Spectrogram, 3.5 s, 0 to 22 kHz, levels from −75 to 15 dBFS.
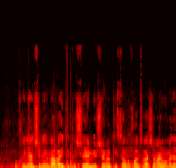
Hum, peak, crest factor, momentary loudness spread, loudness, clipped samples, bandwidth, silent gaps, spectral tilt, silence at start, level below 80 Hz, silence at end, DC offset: none; -8 dBFS; 16 dB; 7 LU; -23 LUFS; under 0.1%; 16 kHz; none; -6 dB/octave; 0 s; -48 dBFS; 0 s; under 0.1%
